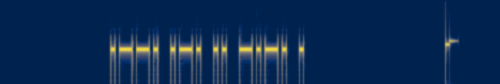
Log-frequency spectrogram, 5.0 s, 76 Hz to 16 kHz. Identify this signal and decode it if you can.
Morse code, heard as a keyed tone, about 28 wpm, 700 Hz. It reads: PRICE
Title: Top 501-750 Words 28wpm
